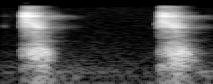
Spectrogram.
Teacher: when a t- sound is a true T sound there's a little puff of air that comes out after it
